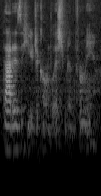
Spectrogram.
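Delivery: whispered proud aside. Real, not acted.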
